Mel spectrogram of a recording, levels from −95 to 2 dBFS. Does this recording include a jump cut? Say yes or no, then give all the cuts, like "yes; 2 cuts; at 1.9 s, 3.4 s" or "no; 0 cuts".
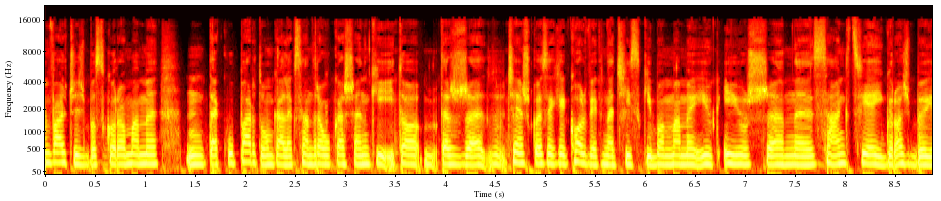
yes; 2 cuts; at 2.3 s, 3.9 s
